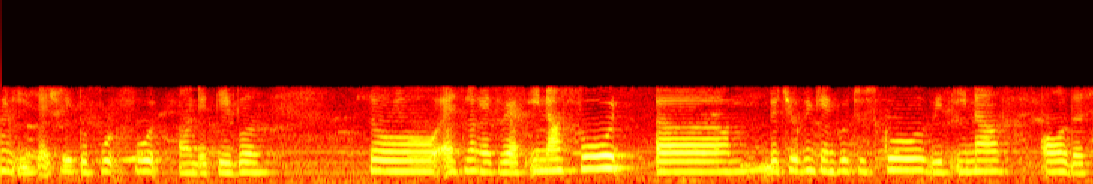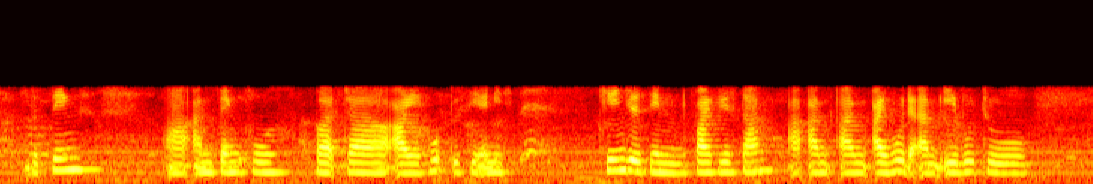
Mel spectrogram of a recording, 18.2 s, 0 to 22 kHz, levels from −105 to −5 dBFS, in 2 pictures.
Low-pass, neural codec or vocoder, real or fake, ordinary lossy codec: 3.6 kHz; autoencoder, 48 kHz, 128 numbers a frame, DAC-VAE, trained on Japanese speech; fake; none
